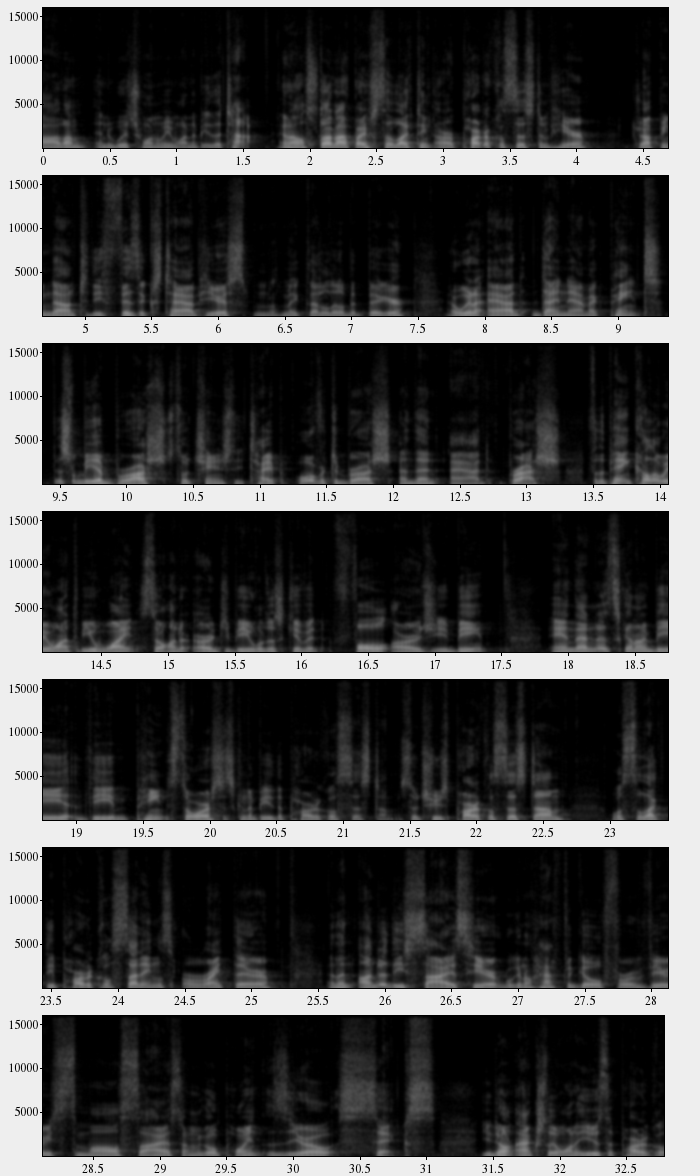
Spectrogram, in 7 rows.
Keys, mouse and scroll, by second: 0.6 click, 2.6 click, 4.8 click, 6.6 click, 8.8 click, 9.4 click, 10.4 click, 12.5 click, 13.0 scroll down 2, 13.4 click, 13.6 click, 17.2 scroll down 2, 18.2 click, 21.4-22.0 scroll down 1, 22.0-22.4 scroll down 2, 22.4 click, 24.9-25.5 scroll down 4, 26.9 click.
